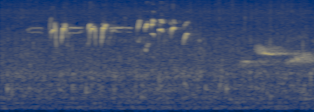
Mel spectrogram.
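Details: European robin with a short burst of high, sharp, tinkling notes, followed by a lower drawn-out whistle. Soft steady background hiss like running water.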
